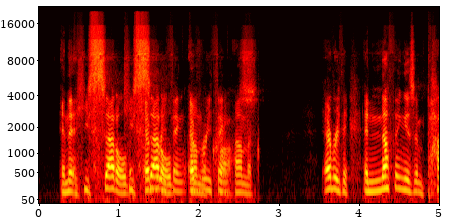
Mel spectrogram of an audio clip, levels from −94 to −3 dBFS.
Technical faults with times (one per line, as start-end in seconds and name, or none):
0.00-5.00 Opus voice compression
1.07-2.75 doubled audio track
